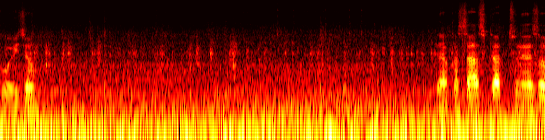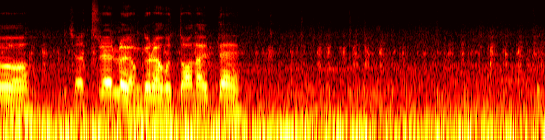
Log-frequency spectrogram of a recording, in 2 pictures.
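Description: A vehicle drives steadily along a gravel road, tyres crunching.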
